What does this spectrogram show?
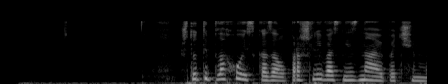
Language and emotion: Russian, angry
